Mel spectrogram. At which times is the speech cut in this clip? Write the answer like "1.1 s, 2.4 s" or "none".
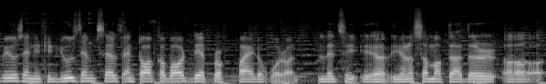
3.2 s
